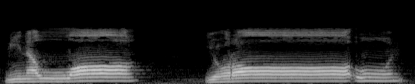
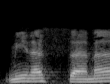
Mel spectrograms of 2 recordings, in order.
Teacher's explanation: يصاحب الألف المفخمة تقعر لوسط اللسان وتضيق في الحلق بخلاف المرققة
